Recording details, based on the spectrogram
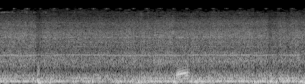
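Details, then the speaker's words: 1994 Lincoln Town Car with the 4.6 V8 running smoothly at a steady, even idle with a faint constant tone on top and no stumbles. This is after fixing a problem by replacing the bad PCM (computer); the crank sensor had also been discussed. "Let you hear it running. there it is. She's running good, man."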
